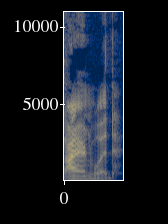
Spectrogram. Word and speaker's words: Yronwood: Okay, I know it says Yronwood. I'm pretty sure it's actually pronounced Ironwood.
